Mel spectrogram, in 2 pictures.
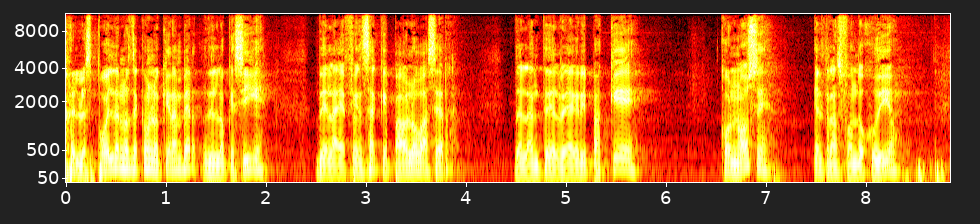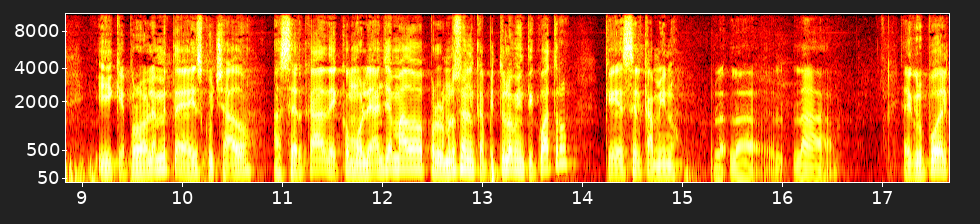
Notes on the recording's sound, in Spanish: Estudio del libro de Hechos en la iglesia de Capilla Calvario Chihuahua.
